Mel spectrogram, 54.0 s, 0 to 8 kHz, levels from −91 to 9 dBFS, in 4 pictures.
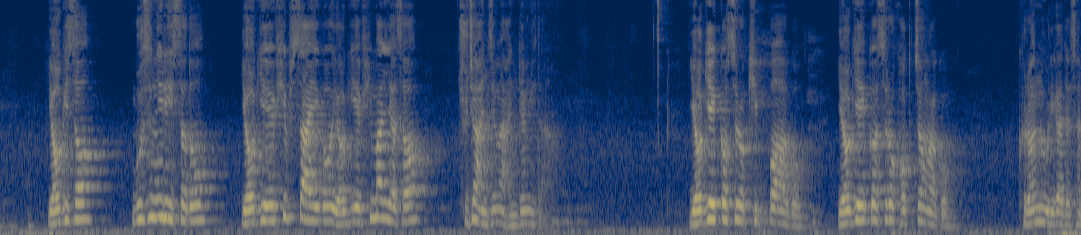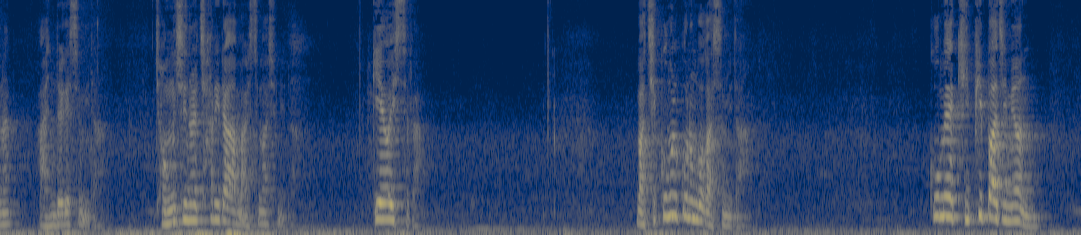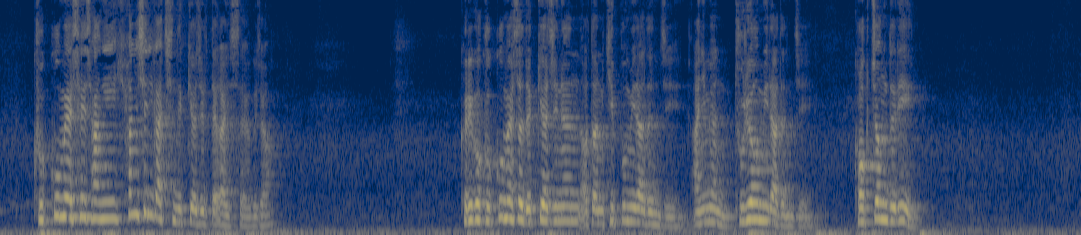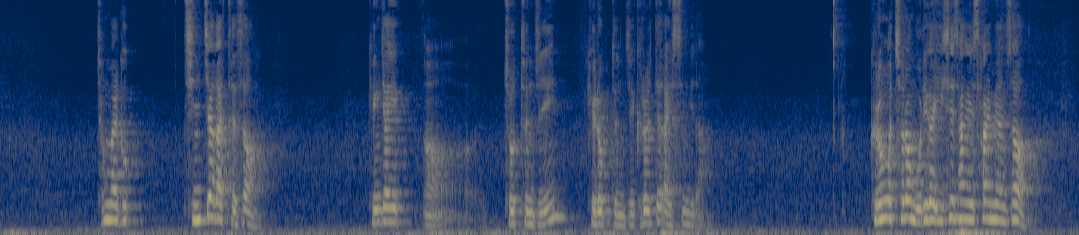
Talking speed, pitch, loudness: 220 characters per minute, 155 Hz, -28 LUFS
